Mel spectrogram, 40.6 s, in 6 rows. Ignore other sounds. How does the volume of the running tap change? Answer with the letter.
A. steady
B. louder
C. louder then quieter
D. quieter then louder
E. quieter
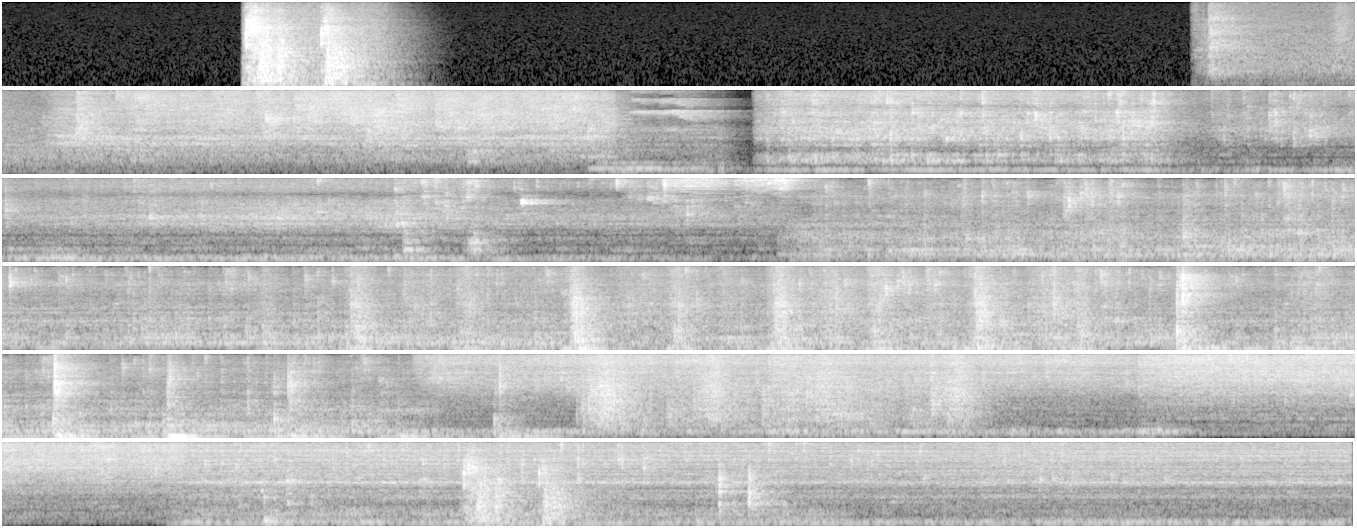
A.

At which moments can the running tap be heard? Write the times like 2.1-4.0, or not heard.
6.0-40.5.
